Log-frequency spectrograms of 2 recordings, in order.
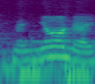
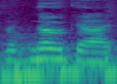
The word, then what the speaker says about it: Mignogna: And of course the thing with Vic Mignogna. Yes, and I pronounced it as Magnoga in my video made on the whole situation months ago.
